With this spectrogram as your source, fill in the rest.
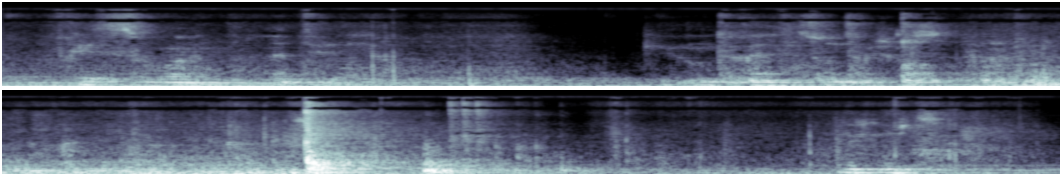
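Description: An elevator car hums as it moves.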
